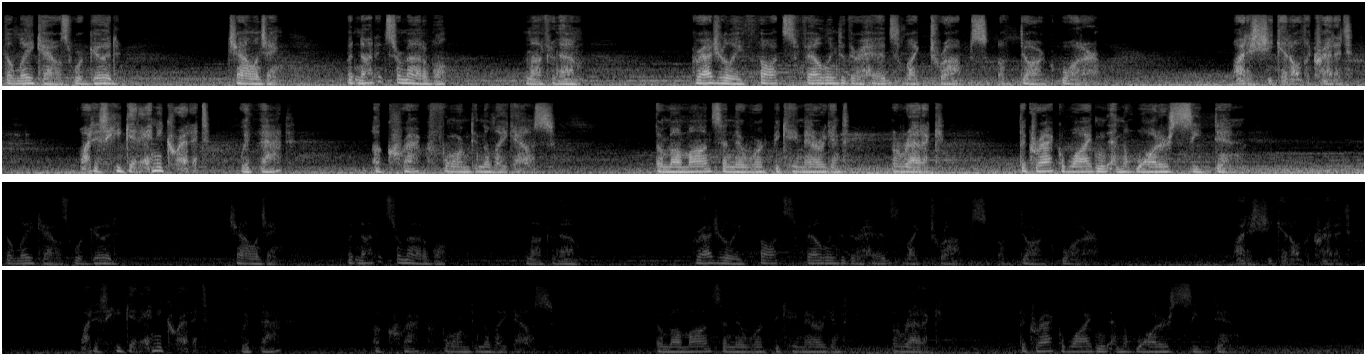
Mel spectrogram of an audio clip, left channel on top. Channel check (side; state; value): right; quieter; 26.2 dB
